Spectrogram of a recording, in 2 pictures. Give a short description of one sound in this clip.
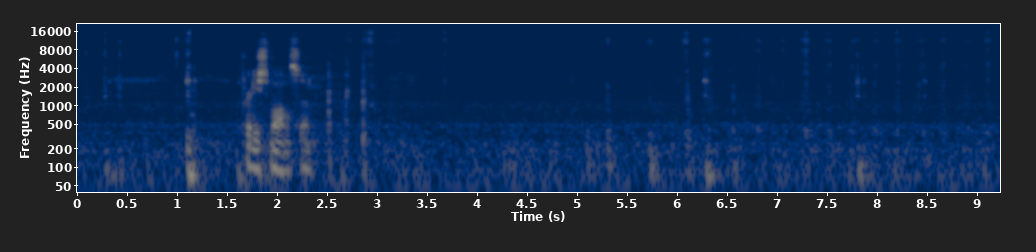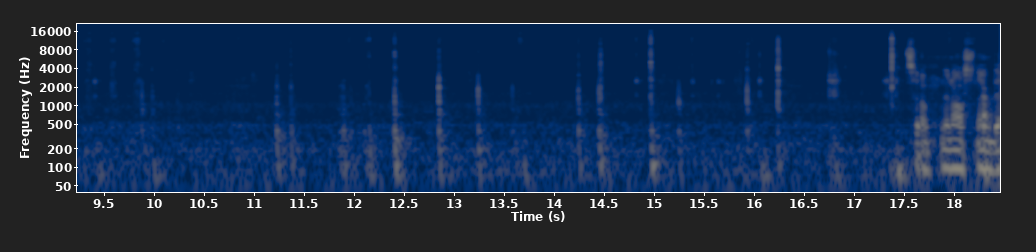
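A screwdriver clicks and scrapes against small metal parts.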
